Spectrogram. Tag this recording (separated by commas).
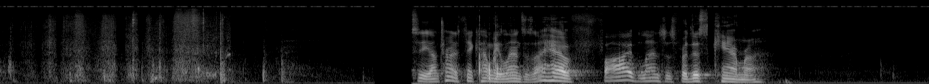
Speech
